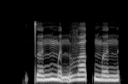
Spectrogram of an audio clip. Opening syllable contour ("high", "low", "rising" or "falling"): rising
